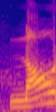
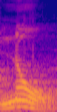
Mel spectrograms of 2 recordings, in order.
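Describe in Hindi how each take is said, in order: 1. स्वर 'now' में 'ow' की तरह बोला जाता है। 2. स्वर 'no' में 'oh' की तरह बोला जाता है। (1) "नाउ नहीं" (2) "डायरेक्टली नो"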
